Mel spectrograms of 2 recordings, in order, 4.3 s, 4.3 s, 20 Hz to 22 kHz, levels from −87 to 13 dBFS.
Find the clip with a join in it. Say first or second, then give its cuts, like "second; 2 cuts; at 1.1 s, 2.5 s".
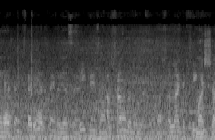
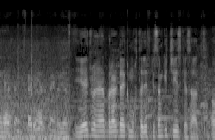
second; 1 cut; at 1.4 s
